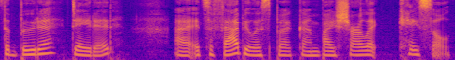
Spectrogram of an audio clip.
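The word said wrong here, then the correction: Kasl: K-A-S-L. I'm not sure if that's the correct pronunciation. And it's a handbook for finding love on a spiritual path. – So I think it's actually Castle.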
